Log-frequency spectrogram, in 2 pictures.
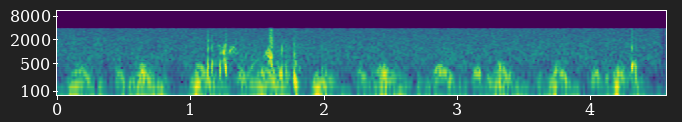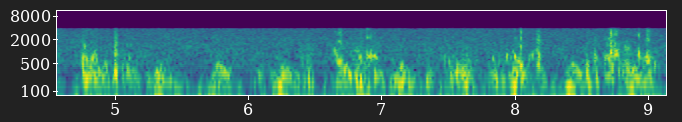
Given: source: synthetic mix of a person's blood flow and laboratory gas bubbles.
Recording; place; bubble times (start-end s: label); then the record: Doppler ultrasound of blood flow; precordium
1.10-1.84 s: bubbles
4.27-4.38 s: bubbles
4.73-5.17 s: bubbles
6.38-6.51 s: bubbles
6.63-6.99 s: bubbles
7.32-7.42 s: bubbles
7.47-7.73 s: bubbles
7.80-8.25 s: bubbles
8.50-9.09 s: bubbles
From the record:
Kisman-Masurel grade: 223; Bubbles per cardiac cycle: several, 3 to 8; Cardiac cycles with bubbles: 10 to 50%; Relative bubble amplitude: loud (0.450 to 0.775); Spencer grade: 2 (many but less than half of the cardiac periods contain bubble signals, singularly or in groups); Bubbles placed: only in the low amplitude regions of the cardiac cycle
